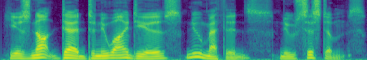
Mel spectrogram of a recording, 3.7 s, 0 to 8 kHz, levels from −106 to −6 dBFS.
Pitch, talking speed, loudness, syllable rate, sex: 110 Hz, 180 wpm, -18 LUFS, 4.0 syllables/s, male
